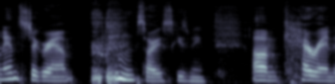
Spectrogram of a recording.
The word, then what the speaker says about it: Kerryn: me out on Instagram sorry excuse me um Karen it's k-e-r-r-y-n-fian f as in Frank e e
